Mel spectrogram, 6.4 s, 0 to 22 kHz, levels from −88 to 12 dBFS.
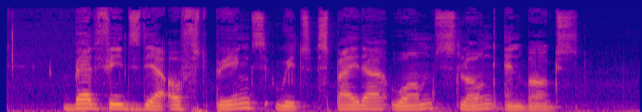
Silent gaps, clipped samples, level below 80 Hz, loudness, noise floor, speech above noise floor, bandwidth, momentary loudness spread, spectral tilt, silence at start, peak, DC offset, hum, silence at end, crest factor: none; under 0.1%; -46 dBFS; -24 LUFS; -50 dBFS; 26 dB; 16.5 kHz; 12 LU; -6 dB/octave; 0.1 s; -6 dBFS; under 0.1%; none; 0.1 s; 18 dB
